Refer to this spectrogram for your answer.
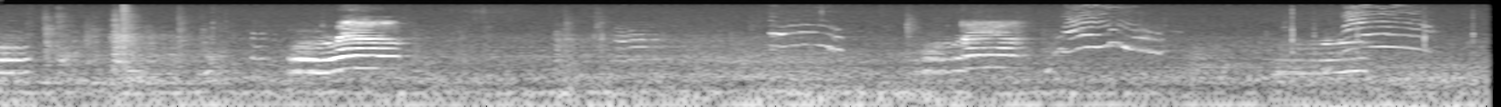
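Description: A Munchkin cat gives a string of short, rising-then-falling meows against a low indoor hum.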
